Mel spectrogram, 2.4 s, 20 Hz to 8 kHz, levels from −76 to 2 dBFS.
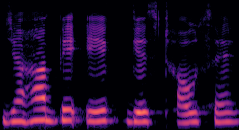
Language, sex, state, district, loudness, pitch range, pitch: Hindi, female, Bihar, Saharsa, -30 LUFS, 215-235 Hz, 225 Hz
